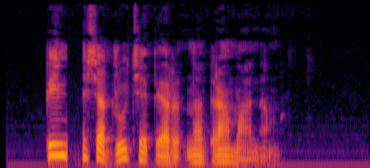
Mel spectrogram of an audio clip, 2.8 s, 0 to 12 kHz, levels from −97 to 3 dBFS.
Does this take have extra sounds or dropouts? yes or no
yes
